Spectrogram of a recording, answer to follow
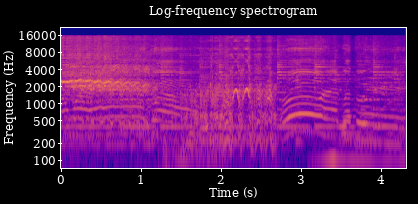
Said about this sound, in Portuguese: Isso é um cavalo. É uma égua doente.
